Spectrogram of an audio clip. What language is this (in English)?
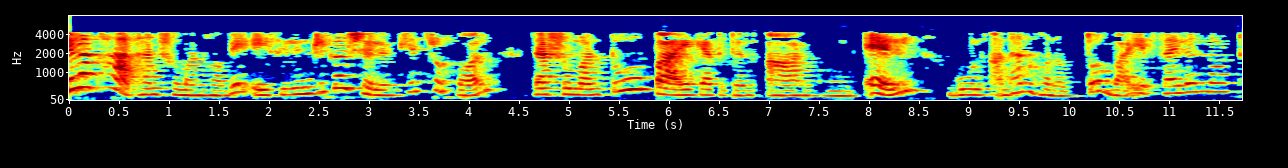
Bangla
